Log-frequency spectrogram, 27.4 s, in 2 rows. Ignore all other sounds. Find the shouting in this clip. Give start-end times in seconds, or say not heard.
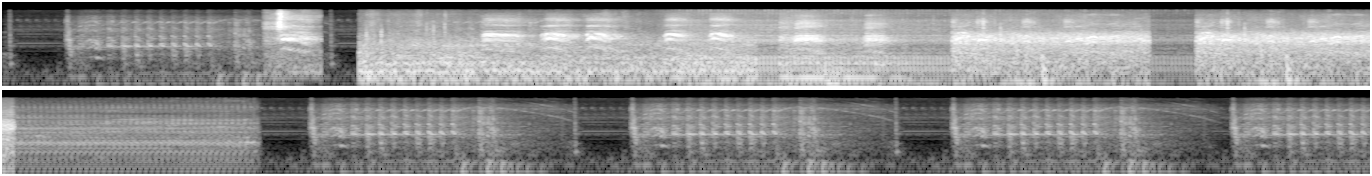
not heard.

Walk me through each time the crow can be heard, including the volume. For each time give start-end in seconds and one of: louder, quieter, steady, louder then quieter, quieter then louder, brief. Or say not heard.
2.6-13.8 steady.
